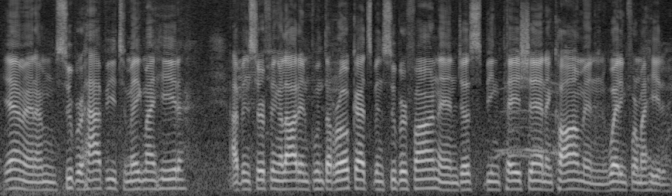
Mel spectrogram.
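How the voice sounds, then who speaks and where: A man's voice: medium pitch, little pitch movement, moderate pace, a little hiss or hum. A young man from Norway, a junior surfer, talking eagerly in a beachside interview. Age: young adult. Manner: eager, simple phrasing. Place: outdoors on a beach.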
